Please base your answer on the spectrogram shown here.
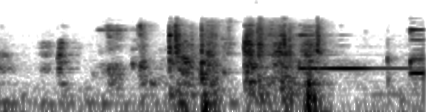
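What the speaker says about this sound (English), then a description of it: "Oh, it's ringing the doorbell." A doorbell chimes amid scuffling and a dog's excited yelps and panting, with a sustained electronic tone ringing near the end.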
